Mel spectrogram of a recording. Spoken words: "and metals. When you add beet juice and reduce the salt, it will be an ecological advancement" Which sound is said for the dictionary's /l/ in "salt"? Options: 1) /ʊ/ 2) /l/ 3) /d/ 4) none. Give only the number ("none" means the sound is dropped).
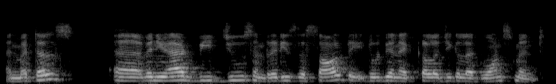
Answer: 2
